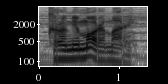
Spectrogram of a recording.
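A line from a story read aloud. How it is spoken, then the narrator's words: Quiet report. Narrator (Russian): тихо отрапортовал Манкин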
